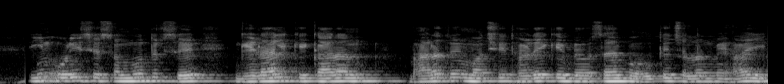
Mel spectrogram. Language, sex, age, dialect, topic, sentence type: Magahi, male, 51-55, Western, agriculture, statement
